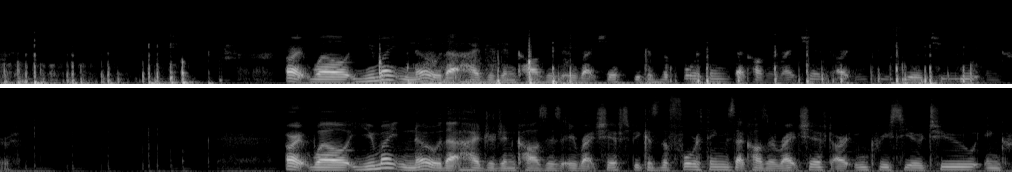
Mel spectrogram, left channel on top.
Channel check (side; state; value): both; normal; correlation 0.46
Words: All right, well, you might know that hydrogen causes a right shift because the four things that cause a right shift are increased CO2,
